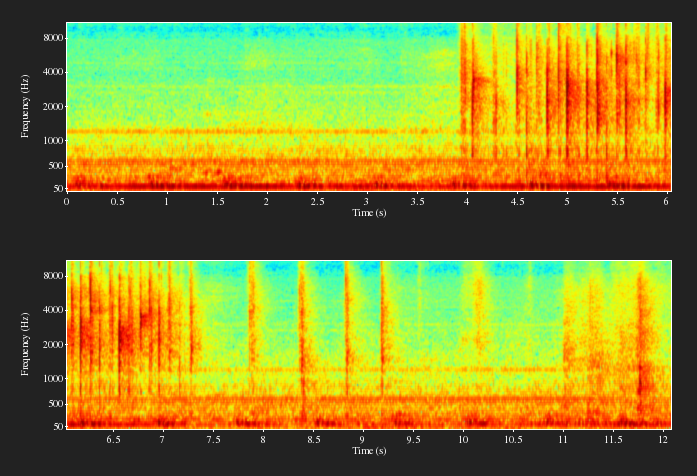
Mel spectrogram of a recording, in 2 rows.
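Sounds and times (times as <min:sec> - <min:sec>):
hands tapping on head: 0:03.9 - 0:09.5.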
